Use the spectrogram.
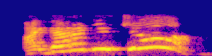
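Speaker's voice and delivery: high, loud burst of elation; over-the-top excited upswing. Acted. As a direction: shout the good news, pitch soaring. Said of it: "But life does this".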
